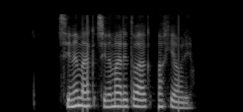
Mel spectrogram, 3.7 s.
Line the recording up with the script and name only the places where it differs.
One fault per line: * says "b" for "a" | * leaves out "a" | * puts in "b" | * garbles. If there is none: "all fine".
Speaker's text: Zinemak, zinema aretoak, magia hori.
all fine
